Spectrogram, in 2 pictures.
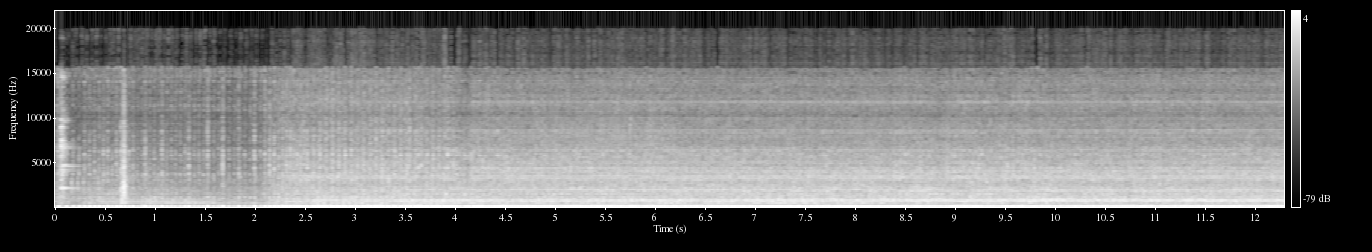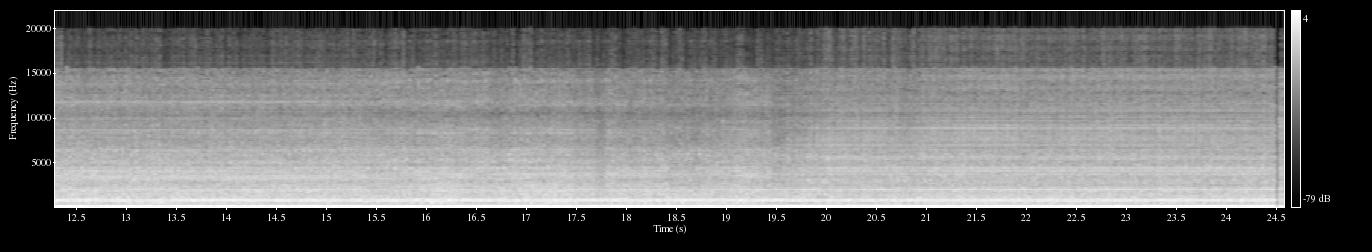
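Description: A Yanmar YSG750 generator engine runs steadily after starting, a loud, close, constant mechanical drone with a hum throughout and a brief rougher moment at the very start.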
